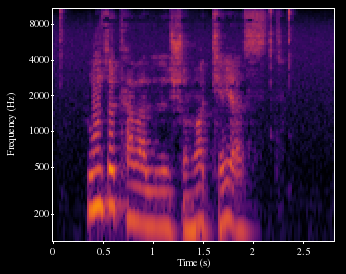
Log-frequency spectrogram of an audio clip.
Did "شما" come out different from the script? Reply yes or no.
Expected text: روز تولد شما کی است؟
no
